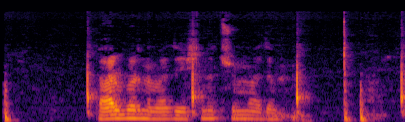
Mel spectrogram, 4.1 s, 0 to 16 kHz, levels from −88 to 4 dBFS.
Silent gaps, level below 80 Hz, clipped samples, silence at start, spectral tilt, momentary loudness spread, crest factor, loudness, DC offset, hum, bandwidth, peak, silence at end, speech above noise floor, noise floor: none; -44 dBFS; under 0.1%; 0.05 s; -6 dB/octave; 13 LU; 24 dB; -26 LUFS; under 0.1%; none; 11.5 kHz; -2 dBFS; 0 s; 38 dB; -62 dBFS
